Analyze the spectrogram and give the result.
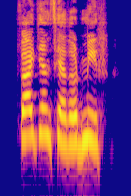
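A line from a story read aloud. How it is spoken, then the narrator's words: Shouted. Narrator (Spanish): les gritó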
